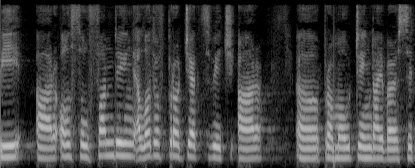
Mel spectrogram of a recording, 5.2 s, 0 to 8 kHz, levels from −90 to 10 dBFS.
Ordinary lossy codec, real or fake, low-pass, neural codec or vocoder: MP3, 64 kbps; fake; 7.2 kHz; vocoder, 44.1 kHz, 128 mel bands every 256 samples, BigVGAN v2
